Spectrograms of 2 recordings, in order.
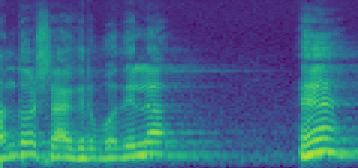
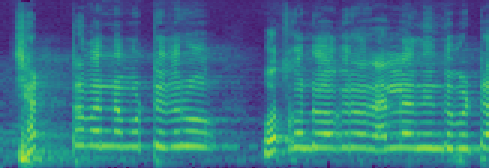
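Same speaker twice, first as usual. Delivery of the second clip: high-pitched rapid proclamation; excited preaching; 11 semitones higher, 3 dB louder, faster than usual. Real, not acted. Preacher telling how the bearers stopped, excited preaching. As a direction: race through it at a high pitch.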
